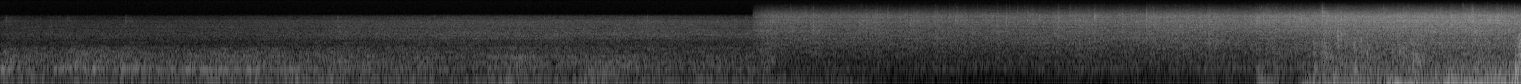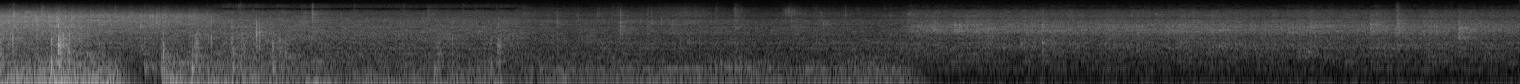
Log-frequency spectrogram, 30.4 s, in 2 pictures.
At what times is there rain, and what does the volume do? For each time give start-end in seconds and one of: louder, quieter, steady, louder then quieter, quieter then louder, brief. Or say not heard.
0.0-30.3 louder then quieter.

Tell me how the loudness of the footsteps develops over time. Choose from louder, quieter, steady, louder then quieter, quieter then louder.
louder then quieter.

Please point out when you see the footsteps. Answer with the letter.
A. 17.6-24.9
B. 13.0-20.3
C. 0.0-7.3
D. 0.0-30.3
B.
